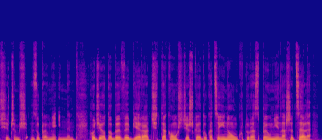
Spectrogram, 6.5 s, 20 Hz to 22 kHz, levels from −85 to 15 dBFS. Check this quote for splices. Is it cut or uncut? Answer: uncut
